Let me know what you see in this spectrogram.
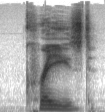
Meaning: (adjective) 1. Maddened; driven insane 2. Obsessed with something 3. Covered with cracks (generally applied to porcelain, plastics, and paints); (verb) simple past and past participle of craze
- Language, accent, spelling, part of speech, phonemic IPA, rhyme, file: English, US, crazed, adjective / verb, /kɹeɪzd/, -eɪzd, En-us-crazed.ogg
